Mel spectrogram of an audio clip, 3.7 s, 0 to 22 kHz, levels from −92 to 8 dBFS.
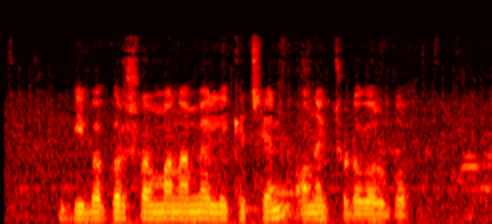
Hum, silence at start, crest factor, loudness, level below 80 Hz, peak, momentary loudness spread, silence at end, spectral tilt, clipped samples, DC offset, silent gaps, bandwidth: none; 0.45 s; 18 dB; -30 LUFS; -56 dBFS; -14 dBFS; 13 LU; 0 s; -6.5 dB/octave; under 0.1%; under 0.1%; none; 11.5 kHz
